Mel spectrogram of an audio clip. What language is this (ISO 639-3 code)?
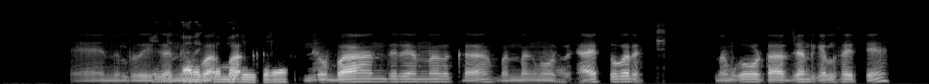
kan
